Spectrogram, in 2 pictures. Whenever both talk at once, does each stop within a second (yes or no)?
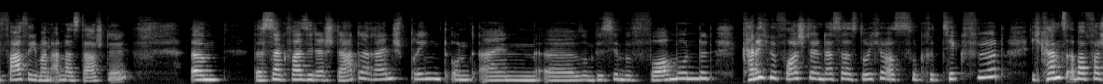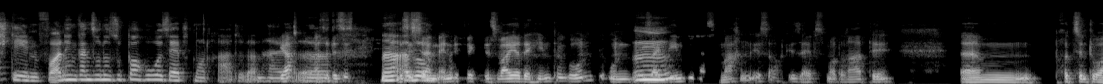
yes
